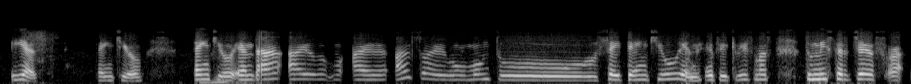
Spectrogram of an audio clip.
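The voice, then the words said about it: Romanian accent. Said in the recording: “that one lady with the accent? ... I'm Romanian.”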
